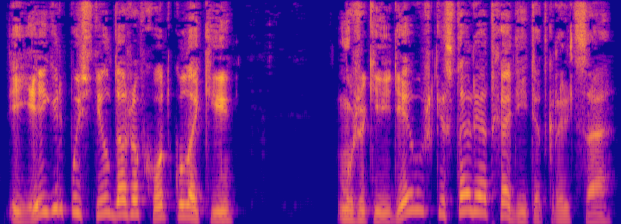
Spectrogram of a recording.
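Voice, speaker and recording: A man reading a story aloud with expressive acted voices. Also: a little high, dry recording. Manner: expressive, slow in the dialogue.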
